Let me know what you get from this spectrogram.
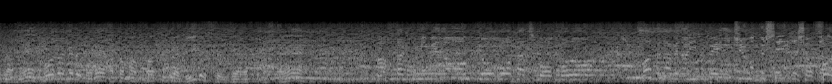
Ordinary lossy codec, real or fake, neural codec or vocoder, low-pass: Opus, 16 kbps; real; none; 7.2 kHz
